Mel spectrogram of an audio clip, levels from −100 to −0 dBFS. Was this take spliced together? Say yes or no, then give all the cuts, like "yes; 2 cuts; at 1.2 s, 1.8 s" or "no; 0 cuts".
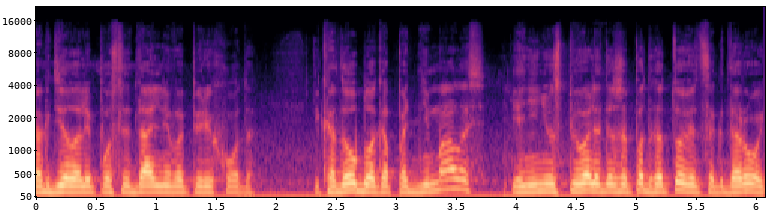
yes; 1 cut; at 3.9 s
